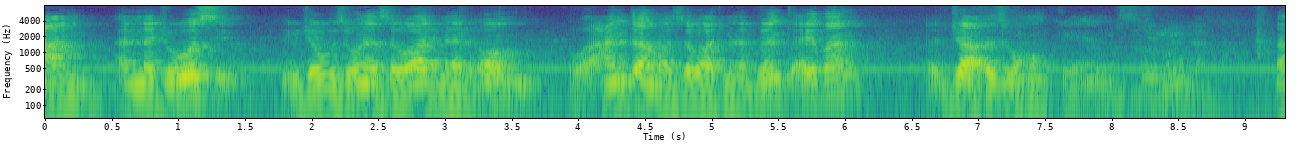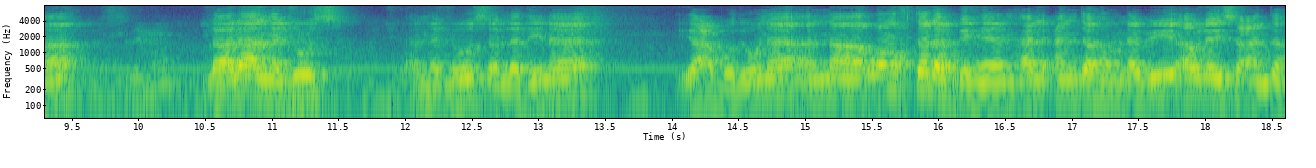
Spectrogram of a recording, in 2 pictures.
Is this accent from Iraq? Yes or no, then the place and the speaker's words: yes; Iraq; عندنا في العراق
